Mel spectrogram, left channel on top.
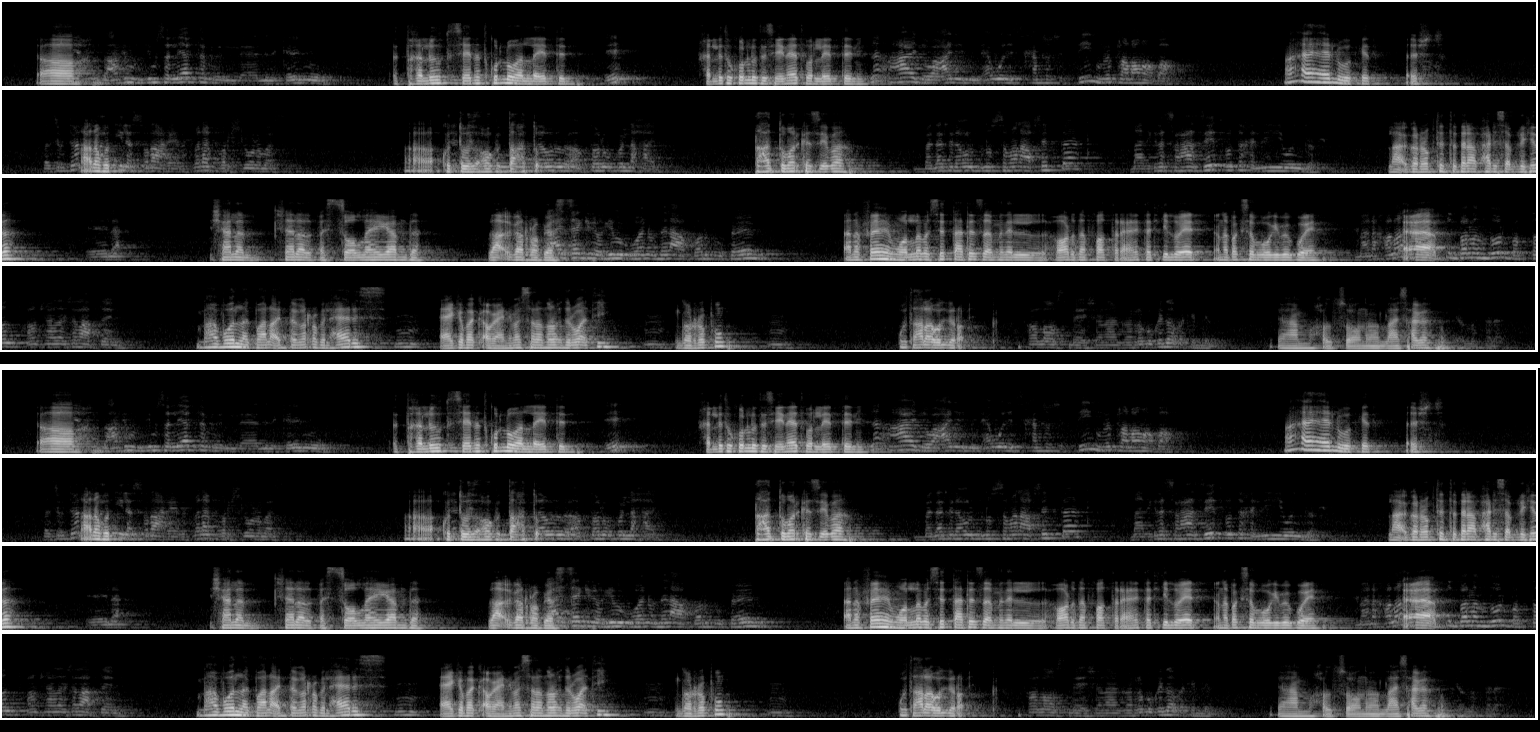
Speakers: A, in the centre; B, on the left (about 40°).
A: اه
B: تسليه برضه على فكره دي مسليه اكتر من ال- من الكارير مود
A: انت خليته تسعينات كله ولا ايه الدنيا
B: ايه
A: خليته كله تسعينات ولا ايه الدنيا
B: لا عادي هو عادي من اول ال 65 ونطلع بقى مع بعض
A: آه حلو كده قشطة
B: اه بس كنت بلعب
A: انا
B: فرقه
A: كنت
B: تقيله الصراحه يعني كنت بلعب في برشلونه مثلا
A: آه كنت
B: فاهم كسبتهم
A: آه، كنت
B: بقى
A: هحطه
B: الدوري والابطال وكل حاجه
A: حطه مركز ايه بقى
B: بدات الاول بنص ملعب سته بعد كده الصراحه زيت فقلت اخليه وينجر
A: لا جربت انت تلعب حارس قبل كده
B: إيه لا
A: شلل شلل بس والله جامده لا جرب
B: انت
A: يا
B: عايز
A: اسطى
B: اجري واجيب اجوان ونلعب برضه فاهم
A: انا فاهم والله بس انت هتزهق من الحوار ده فتره يعني انت هتيجي له ايه انا بكسب واجيب اجوان
B: ما انا خلاص
A: آه
B: بقى انا خدت البالون دور بطلت خلاص مش هقدر العب تاني
A: ما بقول لك بقى لا انت جرب الحارس
B: امم
A: هيعجبك او يعني مثلا روح دلوقتي
B: امم
A: جربه
B: امم
A: وتعالى قول لي رايك
B: خلاص ماشي انا هجربه كده وابقى اكلمك
A: يا عم خلصانه ولا
B: ماشي
A: عايز حاجه
B: يلا سلام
